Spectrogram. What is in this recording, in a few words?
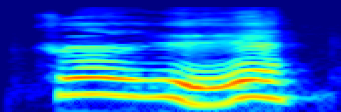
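"words", Mandarin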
